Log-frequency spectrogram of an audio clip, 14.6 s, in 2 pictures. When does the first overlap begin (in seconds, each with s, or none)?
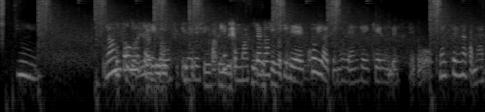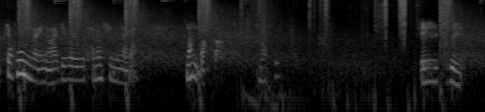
1.6 s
